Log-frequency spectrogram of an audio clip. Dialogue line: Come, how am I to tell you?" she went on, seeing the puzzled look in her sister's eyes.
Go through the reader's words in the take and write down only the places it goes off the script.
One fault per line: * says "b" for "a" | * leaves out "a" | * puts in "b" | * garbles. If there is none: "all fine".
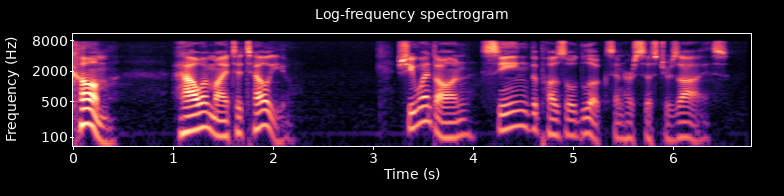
* says "looks" for "look"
